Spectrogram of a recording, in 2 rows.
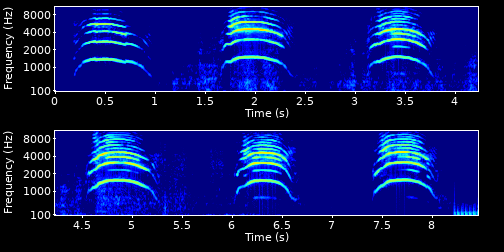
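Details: Loud, insistent meowing from kittens outside a door during their mother Chloe's labour: six strong, evenly spaced arching meows about once every 1.4 seconds, rich in overtones, with near silence between.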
